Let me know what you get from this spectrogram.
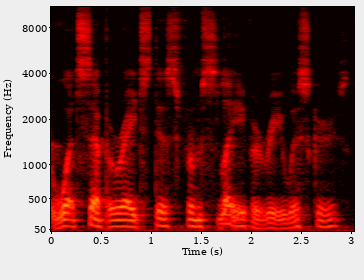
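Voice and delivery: slow, soft, solemn dog voice; measured and hushed, a pet gravely accusing its owner; talking dog. Acted. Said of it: "That's how my dog talks".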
